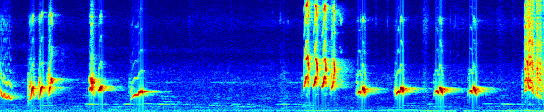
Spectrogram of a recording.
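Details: Greater green leafbird song used to provoke other green leafbirds into singing: clear whistled notes near mid-high pitch, some sliding downward, in two bursts separated by a quiet gap, with brief harsher rasping notes and a low steady hum beneath.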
